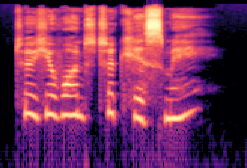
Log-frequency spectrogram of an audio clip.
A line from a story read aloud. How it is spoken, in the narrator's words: the angel asked, his breath a whisper on Crowley's lips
